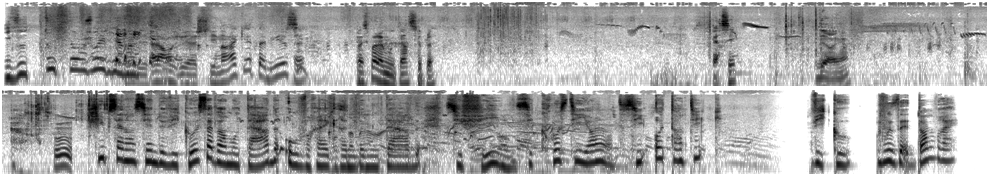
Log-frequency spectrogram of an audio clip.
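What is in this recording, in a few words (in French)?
gourmande tendre, voix off féminine; Vico moutarde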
